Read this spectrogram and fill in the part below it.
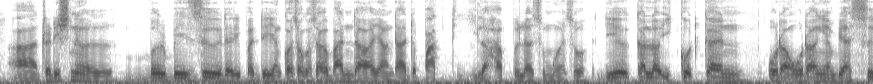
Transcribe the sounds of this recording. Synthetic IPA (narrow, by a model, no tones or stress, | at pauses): ət̪ɾadisonalbərbezədaɾipadajaŋkosakosabandajaŋdaːdapat̪ilahapəlahsəmũasodiəkalawikʊt̪̚kanoɾaŋoɾaŋjaŋbiasə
